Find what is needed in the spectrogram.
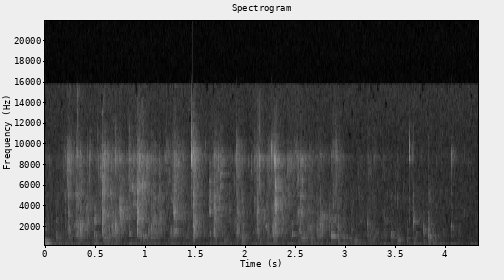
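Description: A cat pawing at the water in a gravity-fed plastic pet water dish, making faint, irregular splashes and drips.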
